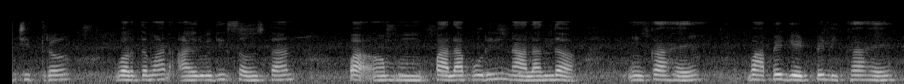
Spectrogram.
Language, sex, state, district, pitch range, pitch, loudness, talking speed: Hindi, female, Bihar, Purnia, 200-220 Hz, 210 Hz, -22 LUFS, 95 wpm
